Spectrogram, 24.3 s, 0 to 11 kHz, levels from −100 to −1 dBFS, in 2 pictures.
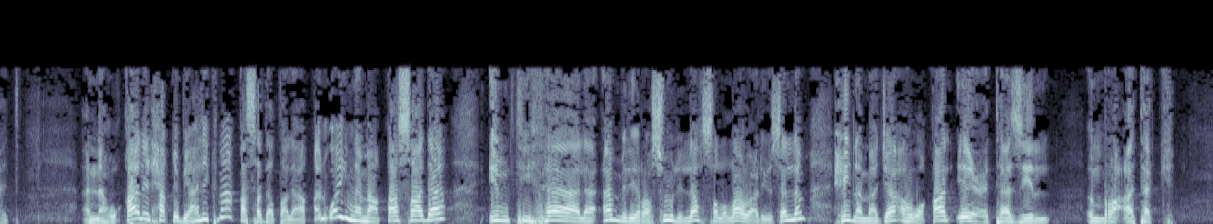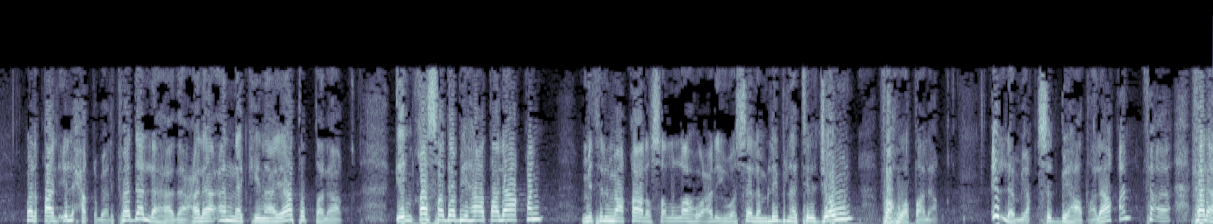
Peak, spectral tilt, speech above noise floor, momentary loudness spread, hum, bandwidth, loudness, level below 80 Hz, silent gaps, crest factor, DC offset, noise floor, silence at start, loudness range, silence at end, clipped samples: -2 dBFS; -5.5 dB/octave; 33 dB; 9 LU; none; 8 kHz; -17 LUFS; -42 dBFS; none; 14 dB; under 0.1%; -50 dBFS; 0 s; 3 LU; 0 s; under 0.1%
